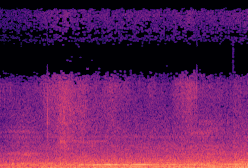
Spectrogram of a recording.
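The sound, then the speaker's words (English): A steady, loud rumble of a train carriage in motion, with dense low-end roar and a faint whining tone running throughout, continuous and unbroken, with no voices. “I don't see him yet, but he must be on this train. Um, this is quite a long train.”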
